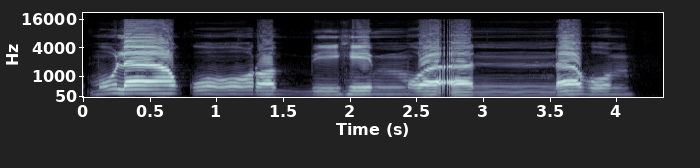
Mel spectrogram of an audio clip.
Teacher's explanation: Syafawi berarti dia berkenaan dengan berkenaan dengan bibir kita. Maka karena makhraj daripada huruf mim di bibir, maka suara mimnya di sini harus dijelaskan. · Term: izhar syafawi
